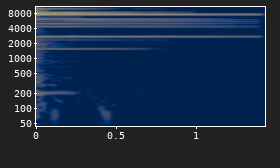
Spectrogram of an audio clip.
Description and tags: Just a little bell, good for catoon scenees that have an object shinning
bell, cartoon, ding, ring, shine, ting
